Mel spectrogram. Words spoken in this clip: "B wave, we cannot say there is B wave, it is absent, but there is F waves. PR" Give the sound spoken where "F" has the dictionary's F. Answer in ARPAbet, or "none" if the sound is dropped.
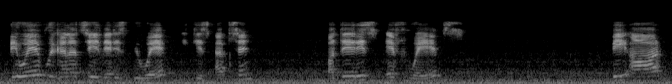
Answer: F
